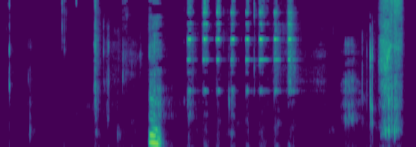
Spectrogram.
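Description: Close-miked chewing of spicy fried tofu, with soft wet mouth clicks. A short 'mm' comes about two seconds in, followed by a quick run of small clicks and a short hissing sound near the end.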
